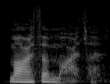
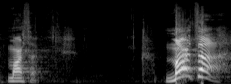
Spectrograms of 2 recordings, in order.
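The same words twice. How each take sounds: First: The name is said in a calm, plain way. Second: The name is said in an urgent, pressing way. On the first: It is just the words as read on the page. "when I read that with my eyeballs, I read" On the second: The speaker is trying to get a flustered person's attention. "I think it might have came out a little bit more like"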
